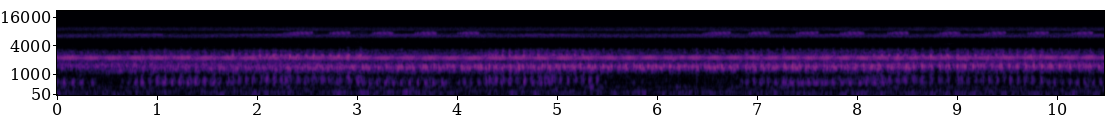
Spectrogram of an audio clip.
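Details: In rice fields in the middle of the night, a dense chorus of frogs gives steady pulsing croaks layered with high, insect-like trills.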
